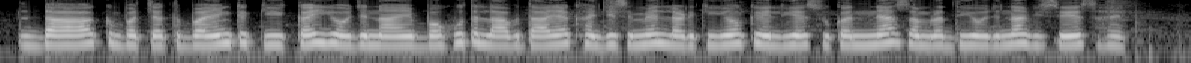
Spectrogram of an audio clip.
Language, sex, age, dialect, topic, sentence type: Hindi, female, 18-24, Awadhi Bundeli, banking, statement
